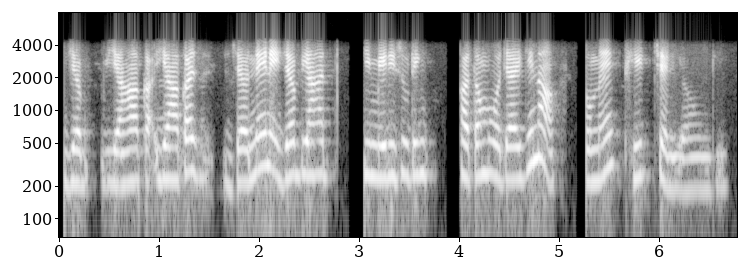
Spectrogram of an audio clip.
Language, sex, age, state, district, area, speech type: Hindi, female, 45-60, Bihar, Darbhanga, rural, conversation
